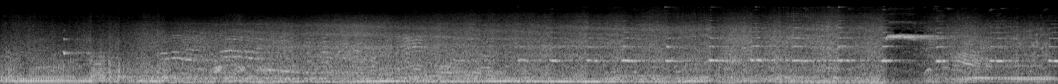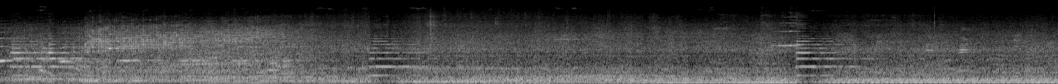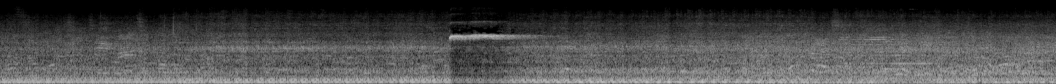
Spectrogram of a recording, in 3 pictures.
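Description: Engines of vintage rally cars running at low speed as they pass one after another, with a crowd talking. From about six seconds in, a steady high tone holds for several seconds, and there are a few sharp clicks.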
